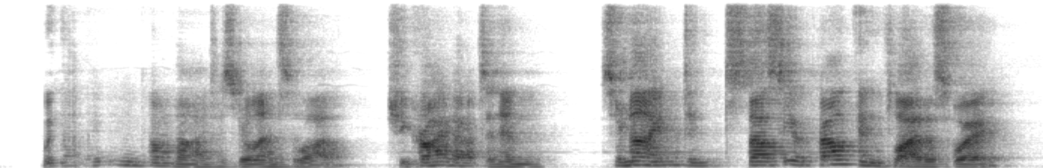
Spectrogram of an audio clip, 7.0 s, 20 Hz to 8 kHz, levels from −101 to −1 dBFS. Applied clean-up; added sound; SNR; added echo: neural mask model DeepFilterNet 3.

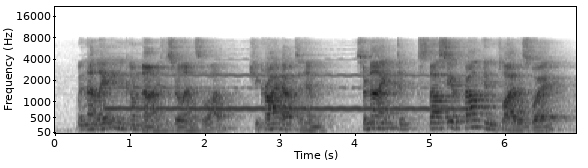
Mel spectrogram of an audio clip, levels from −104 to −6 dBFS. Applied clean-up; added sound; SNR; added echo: none; Wind instrument, woodwind instrument; 9 dB; reverberation time 0.9 s.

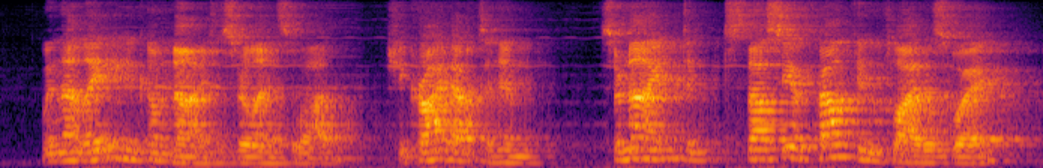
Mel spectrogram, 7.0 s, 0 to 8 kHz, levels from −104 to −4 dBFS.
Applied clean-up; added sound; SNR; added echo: neural separator model SepFormer DNS4.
